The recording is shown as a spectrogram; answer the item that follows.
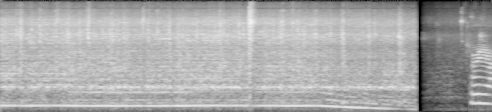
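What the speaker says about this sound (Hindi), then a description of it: "तो यहाँ हमारा मसाला बिल्कुल पीस कर रेडी हो गया है।" A mixer grinder whirs loud and steady as it grinds masala in its jar, then winds down in pitch and cuts off, followed by a moment of quiet and a short spoken voice.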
